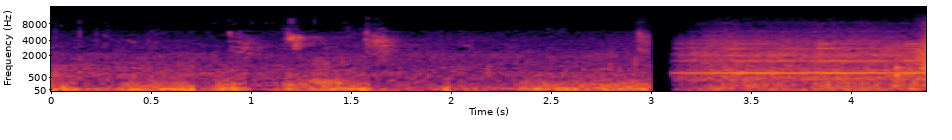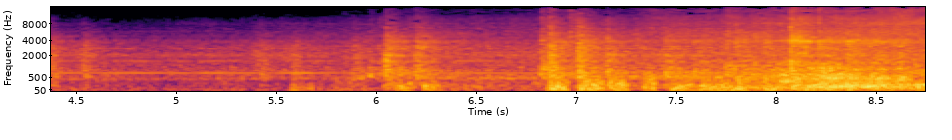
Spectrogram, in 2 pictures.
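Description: Kintetsu electric train approaching, getting louder from about six seconds in and loud near the end, with wheels clattering over the rail joints and a steady high whine.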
